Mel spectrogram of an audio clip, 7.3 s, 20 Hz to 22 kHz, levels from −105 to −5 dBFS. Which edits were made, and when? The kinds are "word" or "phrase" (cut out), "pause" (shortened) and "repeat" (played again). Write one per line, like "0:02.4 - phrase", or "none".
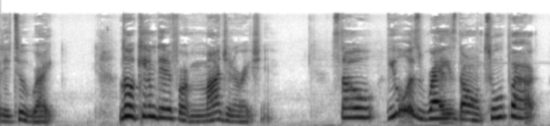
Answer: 0:05.2 - word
